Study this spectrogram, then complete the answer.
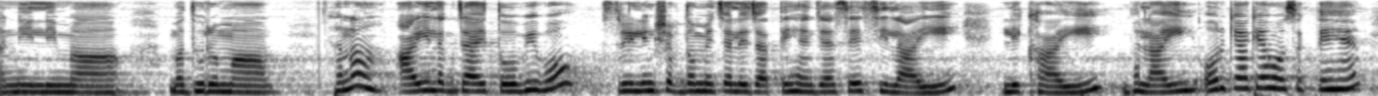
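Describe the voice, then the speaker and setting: A woman's voice: on the high side, in a large hall, a little hiss or hum. A woman teaching a Hindi grammar lesson, listing word examples one by one and checking in with a rising "है ना?". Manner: lists examples with frequent rising "है ना?" check-ins.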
